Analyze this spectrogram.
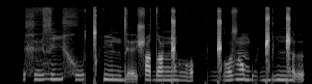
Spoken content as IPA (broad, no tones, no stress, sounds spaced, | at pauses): x ɛ̤ z i x o̤ ǀʰ ĩ n d ɛ̰ ʃ y dˤ o ŋ͡ǁ ɔ̤ | ɡ͡ǁ ɔ z ɔ̃ b ɔ̤ ɡ͡ǁ i ŋ͡ǁ ə̰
